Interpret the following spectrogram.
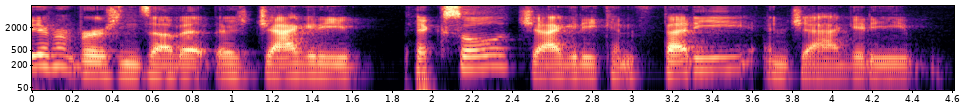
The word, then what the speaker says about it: Djaggety: This is from Typeland, and it is called Djaggety. So it's got a D in it, but the D is silent.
